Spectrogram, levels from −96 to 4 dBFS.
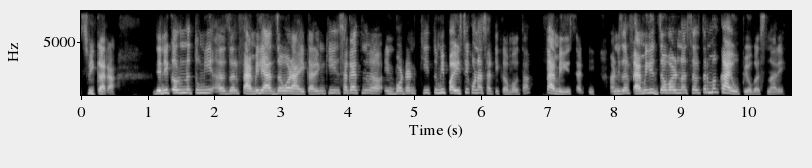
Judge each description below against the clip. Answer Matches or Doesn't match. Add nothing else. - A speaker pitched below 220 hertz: Doesn't match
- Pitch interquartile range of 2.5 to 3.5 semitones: Matches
